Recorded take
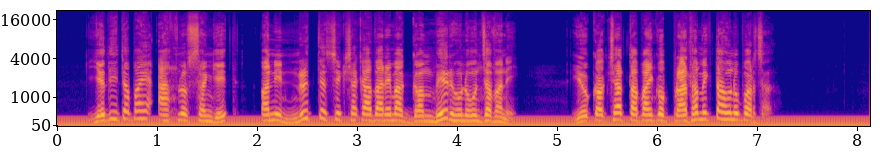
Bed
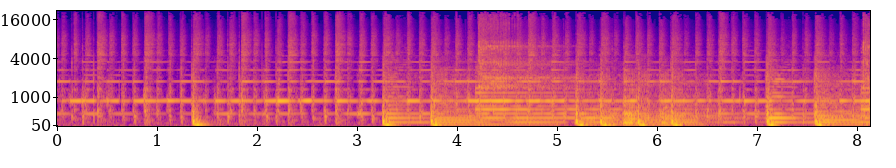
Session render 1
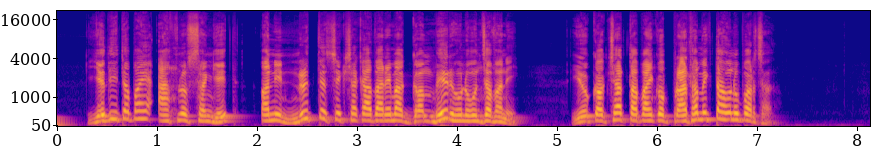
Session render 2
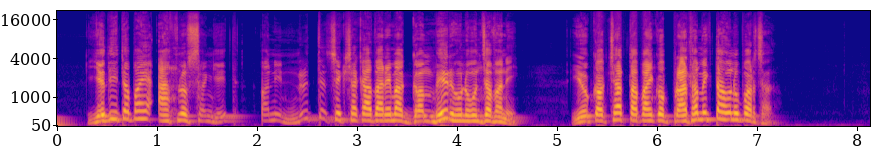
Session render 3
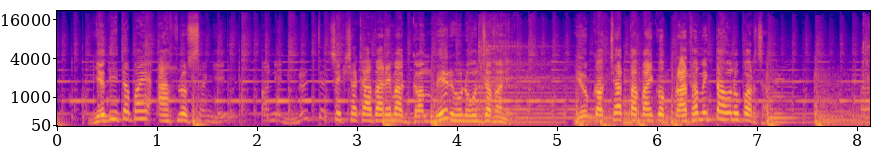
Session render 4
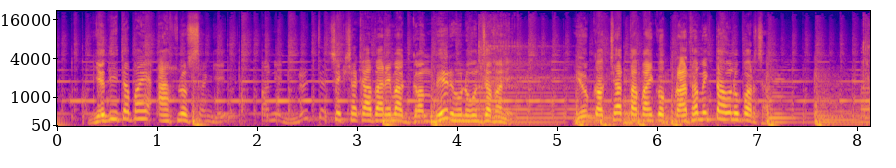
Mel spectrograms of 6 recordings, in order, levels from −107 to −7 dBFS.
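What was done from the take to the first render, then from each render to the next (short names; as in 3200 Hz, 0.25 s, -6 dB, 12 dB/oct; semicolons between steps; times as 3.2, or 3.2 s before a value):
notches 60/120/180/240/300/360 Hz
1.42–2.75 compressor 12:1, threshold -39 dBFS; 5.34–5.94 G.711 law mismatch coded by A
add bed -12 dB
gain +5 dB; limiter -3 dBFS, peak gain reduction 1.5 dB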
